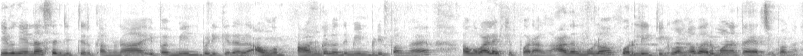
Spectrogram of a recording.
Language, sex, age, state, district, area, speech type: Tamil, female, 45-60, Tamil Nadu, Nagapattinam, urban, spontaneous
